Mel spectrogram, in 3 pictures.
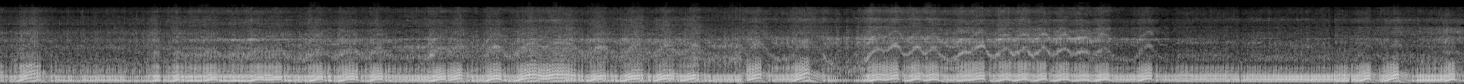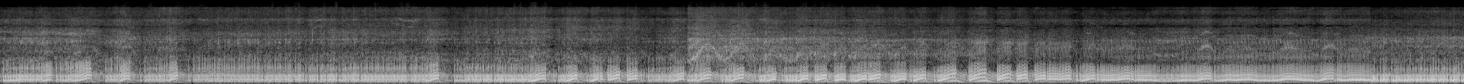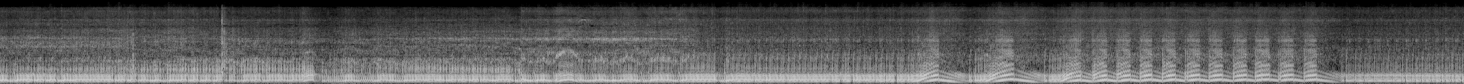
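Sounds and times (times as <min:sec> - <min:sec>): small engine buzzing: 0:00.0 - 0:43.9.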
